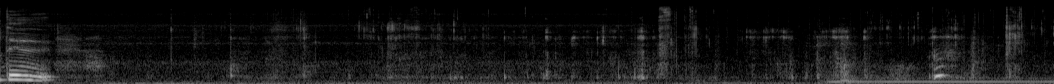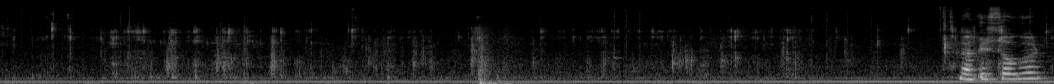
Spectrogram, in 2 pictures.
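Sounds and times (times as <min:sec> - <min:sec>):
steady low hum: 0:00.0 - 0:21.0
chewing soft noodles: 0:01.7 - 0:21.0
thump: 0:15.3 - 0:15.7.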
